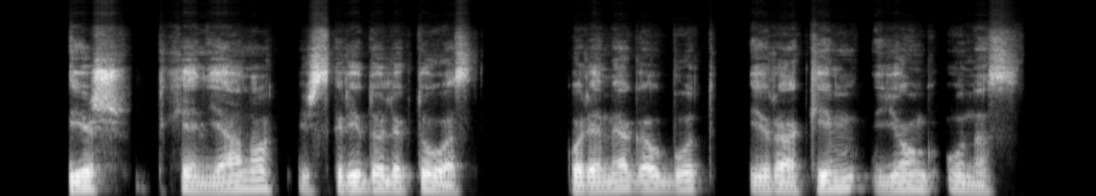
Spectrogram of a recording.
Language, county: Lithuanian, Panevėžys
